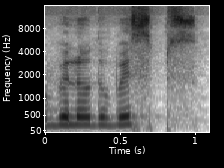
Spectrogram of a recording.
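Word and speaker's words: will-o'-the-wisp: Have you heard about will o' the Will o' the wisp? Wisp, Wisp. Will o' yes, the wisp? Yeah. I must have. Am I pronouncing it correctly?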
